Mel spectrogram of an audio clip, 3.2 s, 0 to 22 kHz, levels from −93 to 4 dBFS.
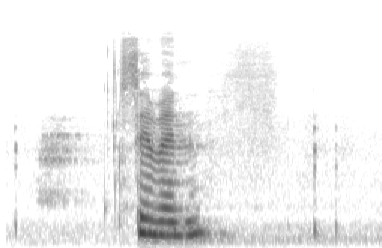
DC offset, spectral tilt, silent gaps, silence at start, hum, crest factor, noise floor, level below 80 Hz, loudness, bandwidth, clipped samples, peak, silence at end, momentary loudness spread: under 0.1%; -5 dB/octave; none; 1 s; none; 22 dB; -68 dBFS; -90 dBFS; -31 LUFS; 12 kHz; under 0.1%; -14 dBFS; 1.5 s; 13 LU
